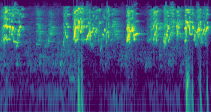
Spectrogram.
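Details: In the morning, a young peach-faced lovebird in green and yellow gives loud raspy squeaking chirps in bursts about every second, with brief sharp taps in between.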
